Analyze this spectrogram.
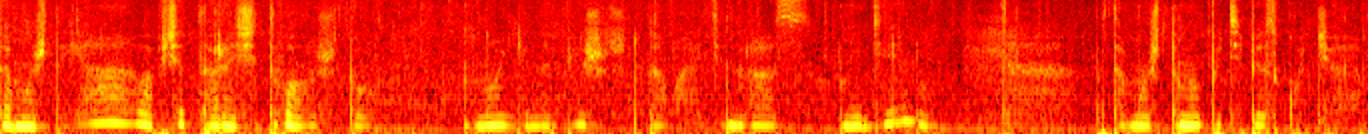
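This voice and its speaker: Soft-spoken and whispering at a moderate pace, a woman leaves long, frequent pauses, her loudness swinging widely over noticeable background noise. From Russia. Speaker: ASMR creator and vtuber. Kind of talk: casual ASMR talk to camera. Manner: quiet, whispered, soft-spoken.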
